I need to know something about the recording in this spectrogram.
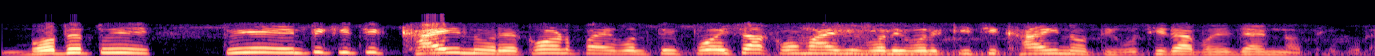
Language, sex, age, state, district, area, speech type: Odia, male, 45-60, Odisha, Nabarangpur, rural, conversation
